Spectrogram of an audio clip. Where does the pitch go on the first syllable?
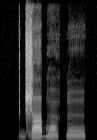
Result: high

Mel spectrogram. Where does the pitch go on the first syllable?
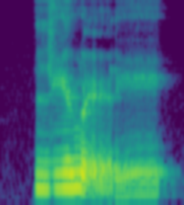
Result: high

